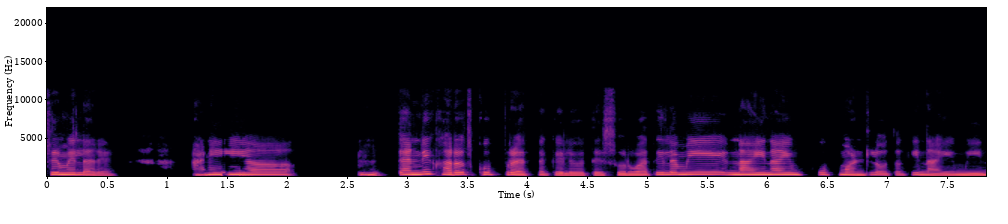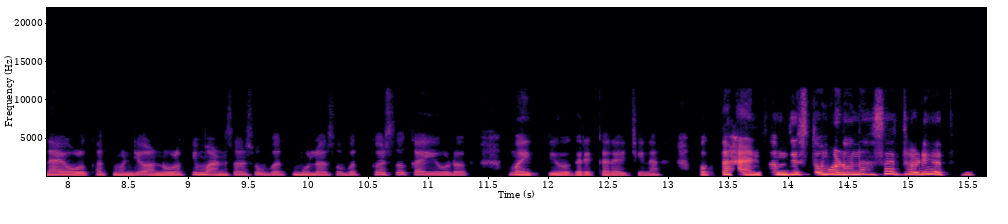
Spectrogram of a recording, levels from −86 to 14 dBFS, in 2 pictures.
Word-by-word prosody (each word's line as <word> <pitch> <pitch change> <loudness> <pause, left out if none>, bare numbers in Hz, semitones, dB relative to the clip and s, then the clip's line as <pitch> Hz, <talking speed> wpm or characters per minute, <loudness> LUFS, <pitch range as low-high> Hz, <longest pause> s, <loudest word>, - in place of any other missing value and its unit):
Similar 235 -5 +3
आहे. 155 -3 -9 0.7
आणि 230 +3 +1 0.3
अ, 225 -1 -2 0.9
त्यांनी 245 +3 +4
खरंच 255 -1 0
खूप 260 -2 -4
प्रयत्न 210 -3 -1
केले 180 -2 -2
होते. 170 +1 -5
सुरुवातीला 205 +6 -2
मी 265 +1 +3 0.3
नाही-नाही 240 0 +5 0.2
खूप 240 -2 -6
म्हटलं 215 0 0
होतं, 200 -1 -9
की 225 - -3
नाही, 190 -2 -2
मी 190 -1 0
नाही 205 +2 -1
ओळखत, 190 0 -4
म्हणजे 190 +1 -4
अनोळखी 190 +3 -4
माणसासोबत, 200 -1 -5
मुलासोबत 195 0 -6
कसं 230 +1 -6
काही 215 -2 -6
एवढं 190 -1 -6 0.4
मैत्री 195 0 -2
वगैरे 185 0 -2
करायची 160 -2 -7
ना? 180 +3 -7 0.4
फक्त 200 +4 0
हँडसम 225 +4 +6
दिसतो 255 +1 +3
म्हणून 265 +1 +6
असं 320 +6 +2
थोडी 285 +2 +7
होतं. 225 -4 0
210 Hz, 150 wpm, -23 LUFS, 195-240 Hz, 0.9 s, थोडी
